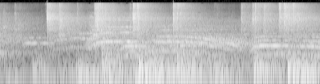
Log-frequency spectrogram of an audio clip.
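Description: Kendo practice: several practitioners' kiai shouts, long and falling in pitch, overlap with repeated stamping of feet on the wooden dojo floor and the sharp cracks of bamboo shinai striking armour.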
